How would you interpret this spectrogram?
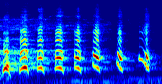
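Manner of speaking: shrieking burst of laughter; loud high laugh. Real, not acted. Cracking up at the friend's ice cream demand, loud laugh. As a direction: howl with laughter.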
